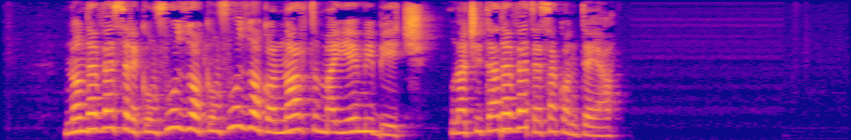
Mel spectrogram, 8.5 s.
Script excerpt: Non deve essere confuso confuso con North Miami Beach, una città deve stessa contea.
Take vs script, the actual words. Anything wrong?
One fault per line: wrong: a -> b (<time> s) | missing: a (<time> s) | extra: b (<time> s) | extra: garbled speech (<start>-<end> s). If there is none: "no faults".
no faults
